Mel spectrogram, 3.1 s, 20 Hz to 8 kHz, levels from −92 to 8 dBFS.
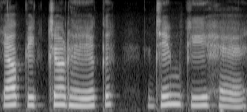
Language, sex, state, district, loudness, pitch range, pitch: Hindi, female, Bihar, Patna, -19 LUFS, 200-230 Hz, 215 Hz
